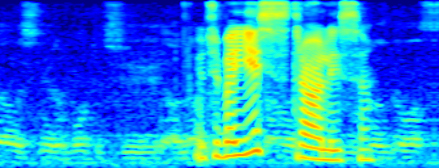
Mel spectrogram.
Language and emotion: Russian, neutral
